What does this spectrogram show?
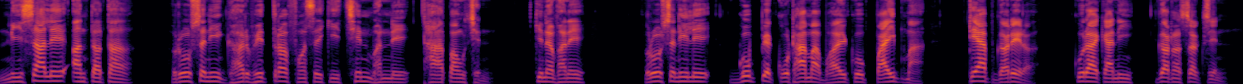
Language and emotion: Nepali, neutral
